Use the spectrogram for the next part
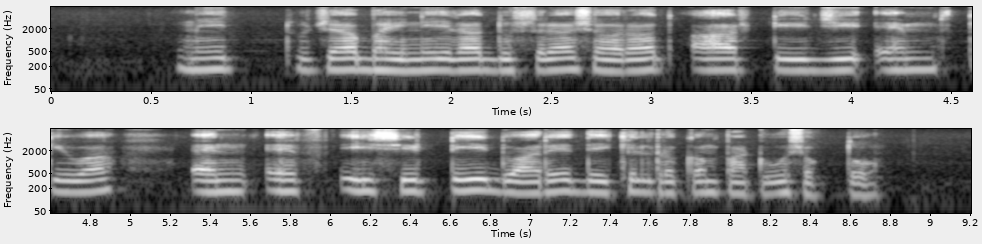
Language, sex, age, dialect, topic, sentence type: Marathi, male, 18-24, Standard Marathi, banking, question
